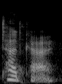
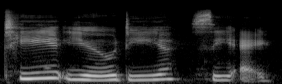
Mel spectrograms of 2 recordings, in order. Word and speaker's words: TUDCA: lot of great products on the market like Tudca for example that actually helps to open up drainage. It helps to get the bile moving in the body. spell that? It's T U D C A.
